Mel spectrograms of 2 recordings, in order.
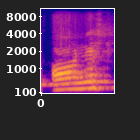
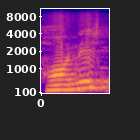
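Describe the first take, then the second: First: ऑनेस्ट said "aw-nest", starting straight on the vowel; ऑनेस्ट with no h, the correct way; silent h. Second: हॉनेस्ट said with a clear h sound at the start; हॉनेस्ट with the h spoken, the way learners get it wrong; wrong pronunciation with h. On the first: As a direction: drop the h in ऑनेस्ट and open on "aw". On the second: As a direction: say हॉनेस्ट as "haw-nest", voicing the h. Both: Shown as a demonstration. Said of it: "इसे हॉनेस्ट नहीं पढ़ते".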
